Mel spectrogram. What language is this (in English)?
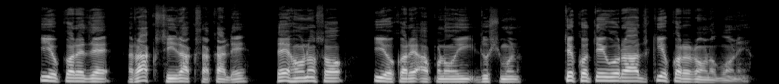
Kullu Pahari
